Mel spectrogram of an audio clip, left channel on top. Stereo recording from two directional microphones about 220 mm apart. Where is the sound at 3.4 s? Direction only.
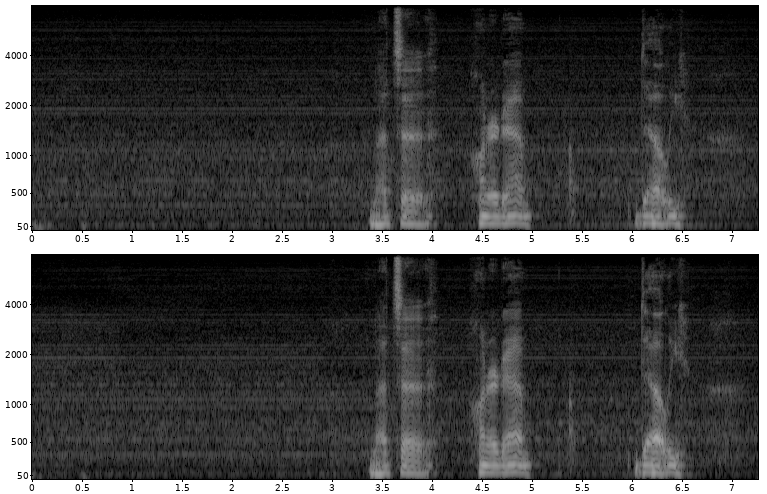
30° right (ahead or behind).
